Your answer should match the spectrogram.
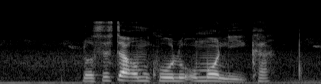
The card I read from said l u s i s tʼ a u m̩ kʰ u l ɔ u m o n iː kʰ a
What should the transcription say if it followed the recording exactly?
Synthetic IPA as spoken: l o s i s tʼ a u m̩ kʰ u l u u m o n iː kʰ a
